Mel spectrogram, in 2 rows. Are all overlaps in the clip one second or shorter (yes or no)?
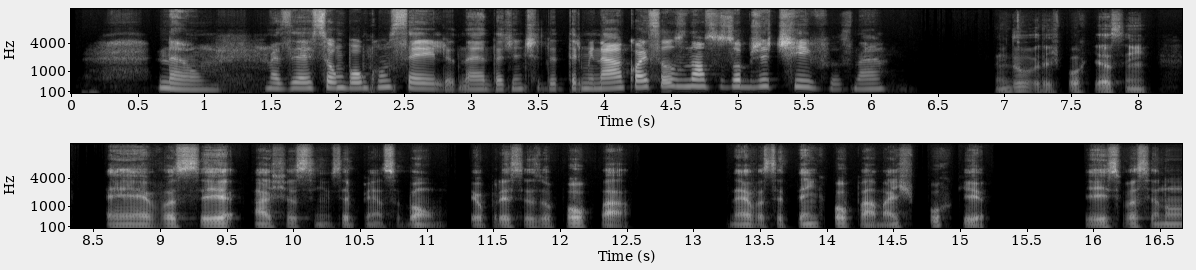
yes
